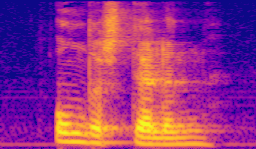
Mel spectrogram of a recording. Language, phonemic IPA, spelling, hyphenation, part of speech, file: Dutch, /ˈɔn.dərˌstɛ.lə(n)/, onderstellen, on‧der‧stel‧len, noun, Nl-onderstellen.ogg
- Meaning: plural of onderstel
